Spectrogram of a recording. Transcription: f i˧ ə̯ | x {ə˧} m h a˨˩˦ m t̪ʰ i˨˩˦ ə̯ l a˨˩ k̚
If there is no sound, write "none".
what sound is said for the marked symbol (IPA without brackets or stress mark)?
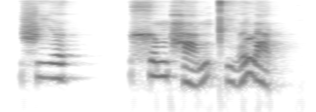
ə˧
